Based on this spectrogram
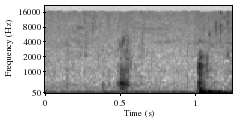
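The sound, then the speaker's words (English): A quick slurp from a cup of coffee: a short soft sip, then a louder wet gulping slurp a moment later, with no talking. “So, let's do the quiz. And I'll have a slurp of my coffee.”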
